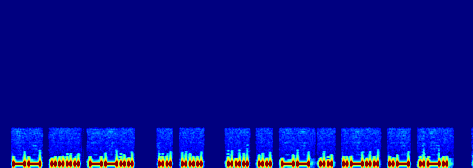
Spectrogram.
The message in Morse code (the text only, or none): MHZ IS SIMILAR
